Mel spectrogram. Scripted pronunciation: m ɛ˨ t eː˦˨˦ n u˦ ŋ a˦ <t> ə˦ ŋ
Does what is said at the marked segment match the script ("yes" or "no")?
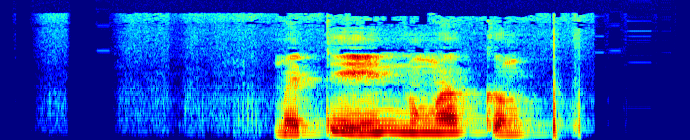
no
